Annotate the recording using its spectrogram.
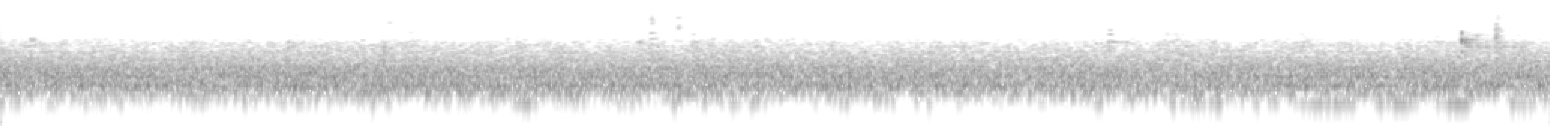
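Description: Steady background rush of noise with no distinct events, a constant room and microphone noise floor with only a couple of faint ticks.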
